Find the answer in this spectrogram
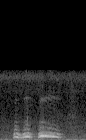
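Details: Spotted dove giving two low cooing notes, the second longer and louder, in quiet surroundings.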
